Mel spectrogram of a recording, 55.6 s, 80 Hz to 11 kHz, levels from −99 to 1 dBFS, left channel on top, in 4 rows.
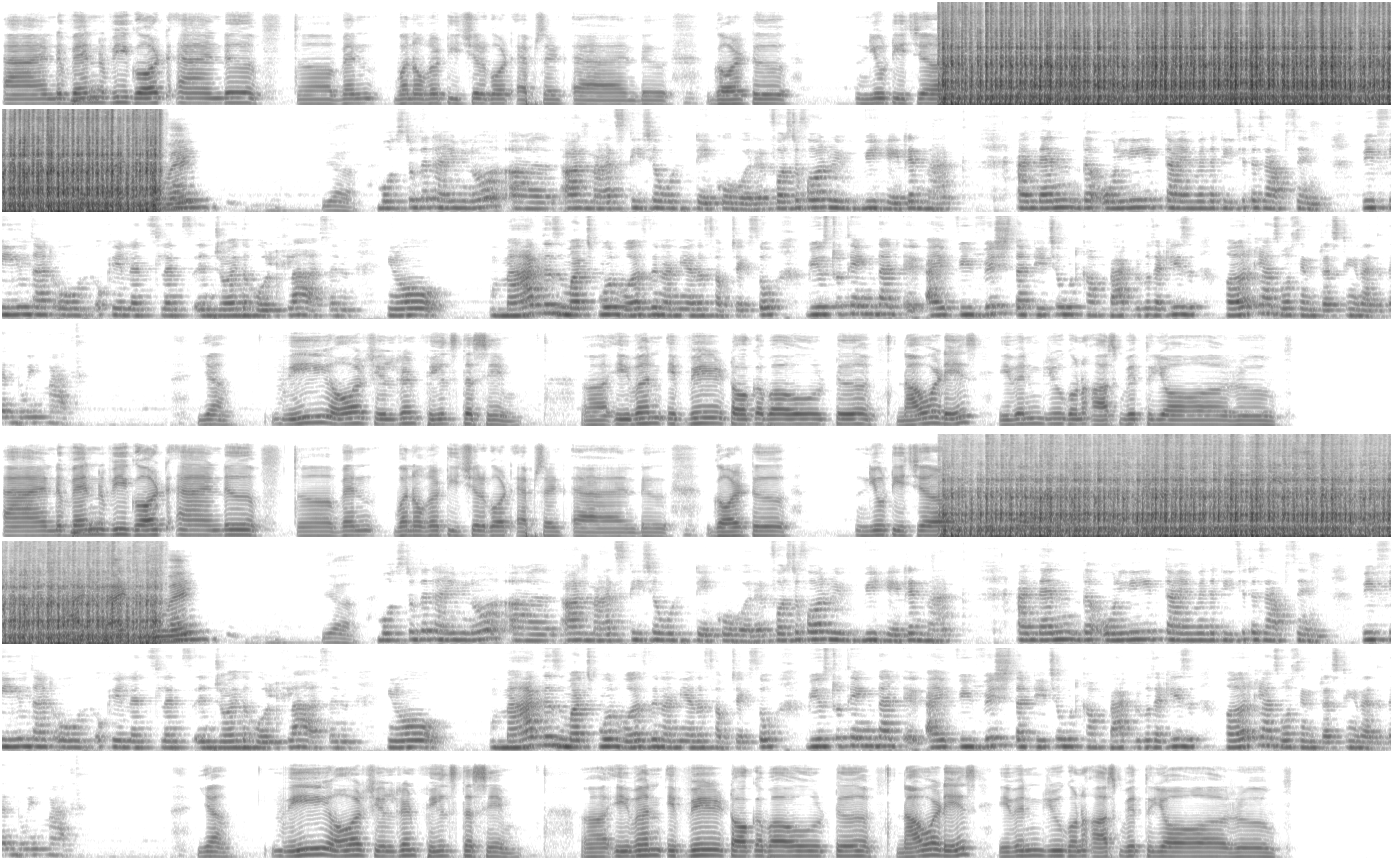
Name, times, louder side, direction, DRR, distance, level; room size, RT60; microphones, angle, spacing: voice 1, 0.0-7.8 8.5-10.8 11.0-11.8 12.7-13.4 14.5-15.8 17.1-17.4 27.0-27.1 43.6-43.9 44.4-46.9 47.5-50.4 50.6-54.4, right 1 dB, 40° right, 0.8 m, -45 dB
voice 2, 0.7-1.0 12.8-13.4 14.5-16.0 17.6-23.4 23.8-31.4 31.6-32.2 32.7-42.4, equal, 5° left, 0.9 m, -46 dB
sound 1, 9.4-15.5, left 6 dB, 70° left, 0.5 m, -28 dB
10.5 x 4.6 x 2.6 m
head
